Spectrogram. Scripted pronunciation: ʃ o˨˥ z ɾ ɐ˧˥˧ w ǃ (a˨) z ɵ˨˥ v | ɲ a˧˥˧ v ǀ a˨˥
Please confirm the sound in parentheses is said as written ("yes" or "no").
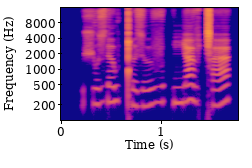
no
